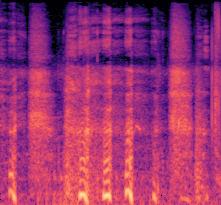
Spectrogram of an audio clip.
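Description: A person's voice close to the microphone, in a few short, broken syllables.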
